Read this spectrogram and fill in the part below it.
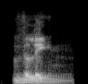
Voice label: "villein", British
